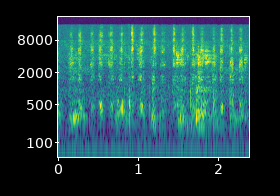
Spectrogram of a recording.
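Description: Faint scratching of coloring strokes on a white shoe, short and irregular.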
